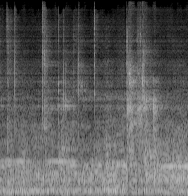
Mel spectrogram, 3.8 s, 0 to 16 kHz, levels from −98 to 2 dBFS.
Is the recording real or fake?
fake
